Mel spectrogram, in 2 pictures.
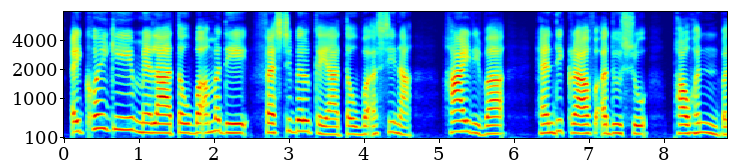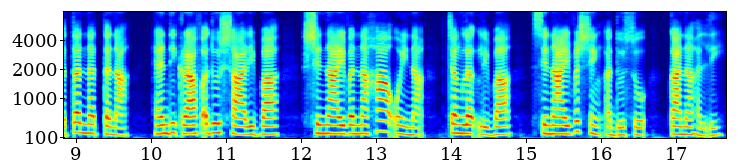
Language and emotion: Manipuri, neutral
